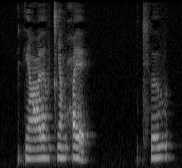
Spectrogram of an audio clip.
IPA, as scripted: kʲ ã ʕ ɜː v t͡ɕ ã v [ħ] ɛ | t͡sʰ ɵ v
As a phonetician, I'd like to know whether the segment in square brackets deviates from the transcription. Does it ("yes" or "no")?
no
